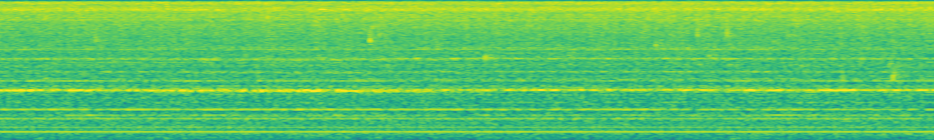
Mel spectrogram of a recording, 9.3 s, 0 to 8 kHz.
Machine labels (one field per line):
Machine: pump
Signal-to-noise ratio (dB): 0 dB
